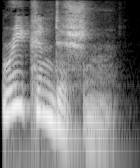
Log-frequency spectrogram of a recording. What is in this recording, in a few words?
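"recondition", British English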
